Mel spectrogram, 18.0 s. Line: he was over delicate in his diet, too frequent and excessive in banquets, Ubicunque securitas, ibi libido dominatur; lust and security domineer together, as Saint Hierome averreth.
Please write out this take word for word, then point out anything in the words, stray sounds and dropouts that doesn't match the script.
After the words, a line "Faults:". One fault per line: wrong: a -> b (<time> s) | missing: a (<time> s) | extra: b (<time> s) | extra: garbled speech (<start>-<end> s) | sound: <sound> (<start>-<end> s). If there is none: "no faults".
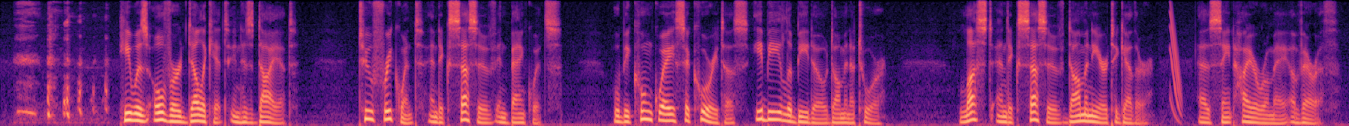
he was over delicate in his diet, too frequent and excessive in banquets, Ubicunque securitas, ibi libido dominatur; lust and excessive domineer together, as Saint Hierome averreth.
Faults:
sound: laugh (0.2-1.5 s)
wrong: security -> excessive (13.4 s)
sound: chirp (15.6-15.8 s)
